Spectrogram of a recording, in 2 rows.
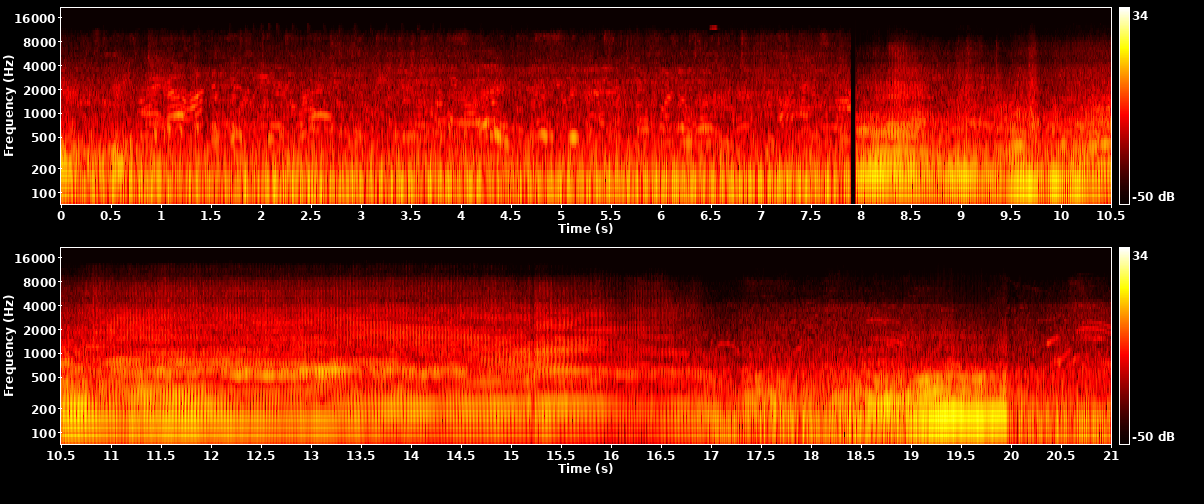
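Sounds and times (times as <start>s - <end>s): utility vehicle engine revving: 0.0s - 21.0s.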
